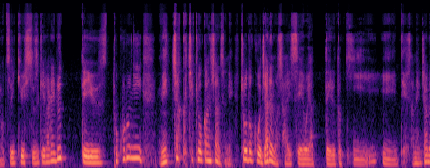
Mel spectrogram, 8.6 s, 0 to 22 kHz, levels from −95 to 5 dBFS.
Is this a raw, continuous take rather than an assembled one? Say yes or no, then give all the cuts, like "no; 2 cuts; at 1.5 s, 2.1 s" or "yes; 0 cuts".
no; 1 cut; at 4.7 s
